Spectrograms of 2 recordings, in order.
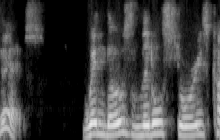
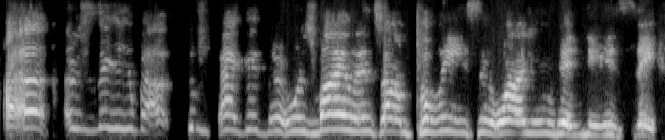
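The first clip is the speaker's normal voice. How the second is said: higher put-on voice, slowing down; lightly voiced husband woken at night; mock fretful husband; 3 semitones higher than usual. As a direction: play a sleepless, troubled progressive. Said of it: "And they go".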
